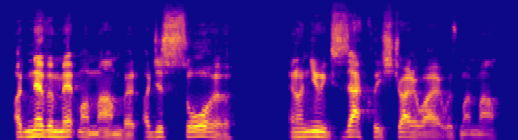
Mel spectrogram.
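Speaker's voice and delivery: ordinary talk, nothing marked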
